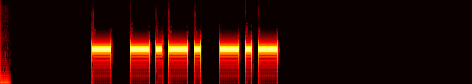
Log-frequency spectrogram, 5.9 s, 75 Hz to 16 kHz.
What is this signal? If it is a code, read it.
Morse code, heard as a keyed tone, about 15 wpm, 700 Hz. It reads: TCK
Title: USA Call Sign Postfixes - 3 Letters 15wpm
